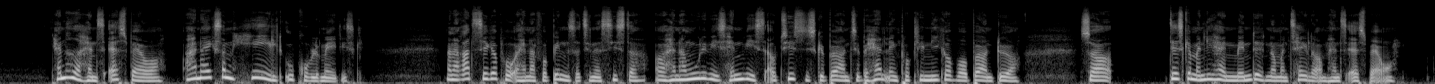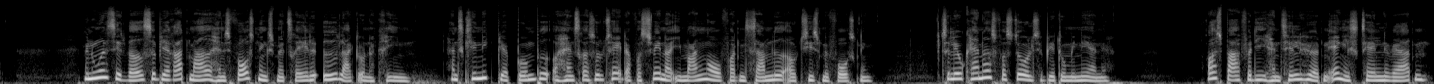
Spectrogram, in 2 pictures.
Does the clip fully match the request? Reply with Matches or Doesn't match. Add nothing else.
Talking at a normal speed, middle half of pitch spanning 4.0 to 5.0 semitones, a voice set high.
Matches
